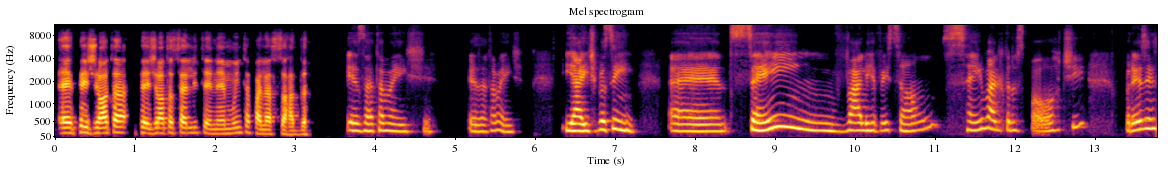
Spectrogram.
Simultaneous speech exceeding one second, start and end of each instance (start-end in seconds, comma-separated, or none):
none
